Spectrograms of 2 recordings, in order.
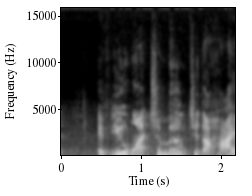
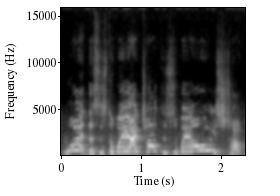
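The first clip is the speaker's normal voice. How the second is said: high-pitched retold indignation; incredulous protest; 13 semitones higher, faster than usual. Answering people who object to how she talks, incredulous protest. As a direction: protest in disbelief, voice jumping way up. Retells protesting her way of talking.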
